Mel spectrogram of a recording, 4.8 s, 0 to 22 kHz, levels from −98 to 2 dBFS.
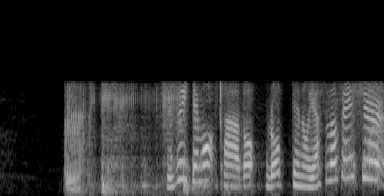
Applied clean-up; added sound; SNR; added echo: neural mask model RNNoise.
